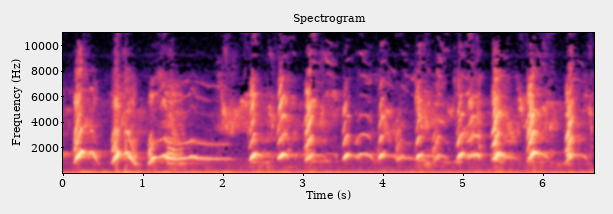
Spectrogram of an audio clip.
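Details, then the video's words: Yakutian Laika, July 2020, calling with a steady series of loud arched yelps about twice a second, broken early by one long flat whine, all with bright overtones. "Yakutian laika"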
